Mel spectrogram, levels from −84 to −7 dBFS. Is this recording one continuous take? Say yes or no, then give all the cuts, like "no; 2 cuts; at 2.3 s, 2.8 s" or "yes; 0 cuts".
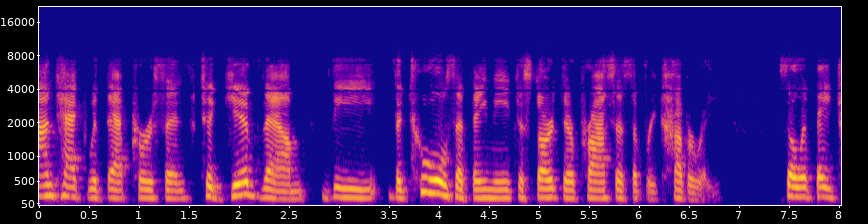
no; 2 cuts; at 1.5 s, 2.7 s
